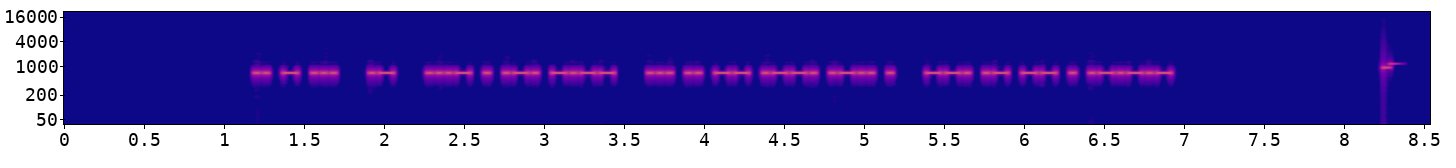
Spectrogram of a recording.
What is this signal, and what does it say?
Morse code, heard as a keyed tone, about 40 wpm, 700 Hz. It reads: ITS A VERY SIMPLE GAME.
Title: Sentences from Top 1000 Words - Review Part 3 - 40wpm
